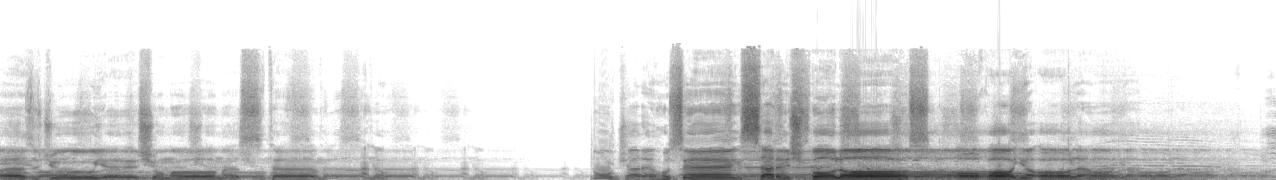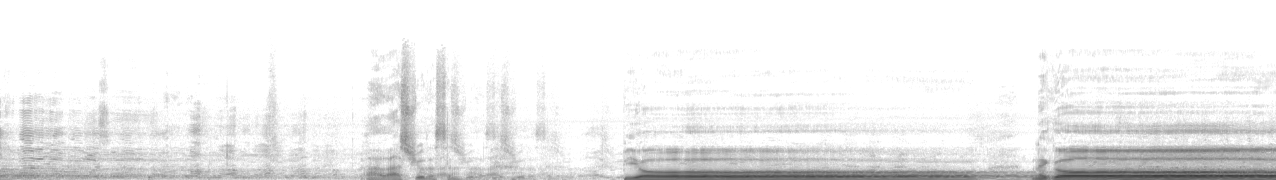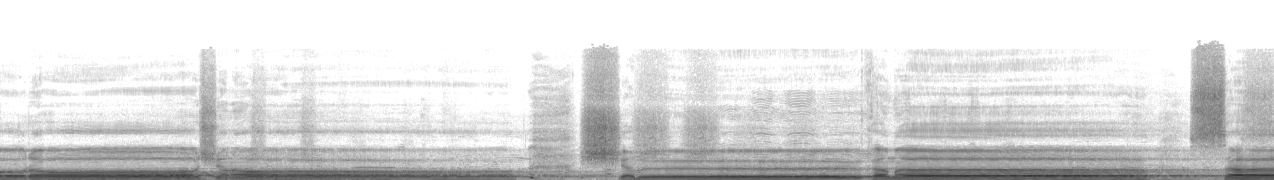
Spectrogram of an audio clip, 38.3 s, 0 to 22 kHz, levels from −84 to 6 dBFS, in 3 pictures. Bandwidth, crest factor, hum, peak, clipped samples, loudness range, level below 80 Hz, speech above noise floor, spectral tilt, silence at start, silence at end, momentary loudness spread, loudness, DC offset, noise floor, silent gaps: 16.5 kHz; 20 dB; none; 0 dBFS; under 0.1%; 16 LU; -70 dBFS; 42 dB; -4.5 dB/octave; 0 s; 0 s; 17 LU; -19 LUFS; under 0.1%; -59 dBFS; none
